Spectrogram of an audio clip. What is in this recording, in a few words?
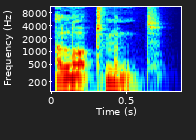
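"allotment", British English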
